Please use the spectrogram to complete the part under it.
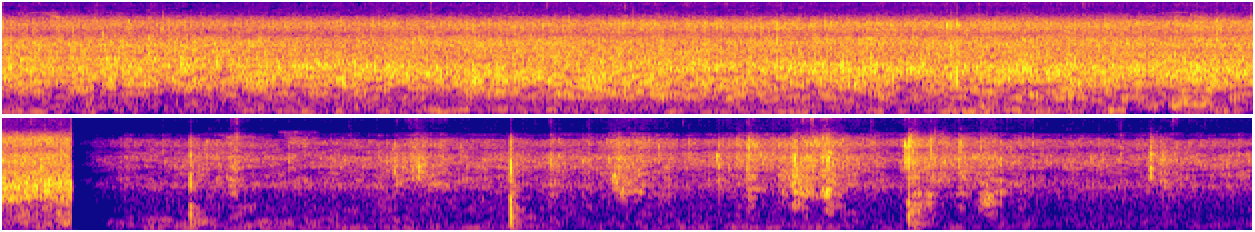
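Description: Steady, loud rushing floodwater flows along a walking path during monsoon flooding for about five seconds, then cuts to a quieter scene with scattered splashes and trickles.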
